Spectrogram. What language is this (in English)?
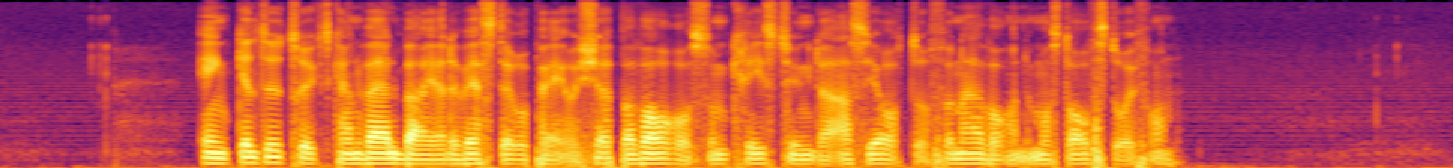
Swedish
